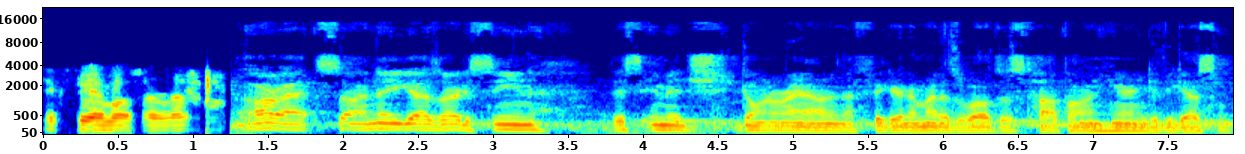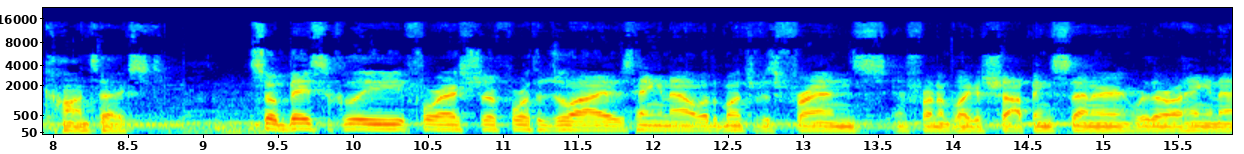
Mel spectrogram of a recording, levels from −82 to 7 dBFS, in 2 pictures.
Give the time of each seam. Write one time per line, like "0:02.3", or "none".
0:01.1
